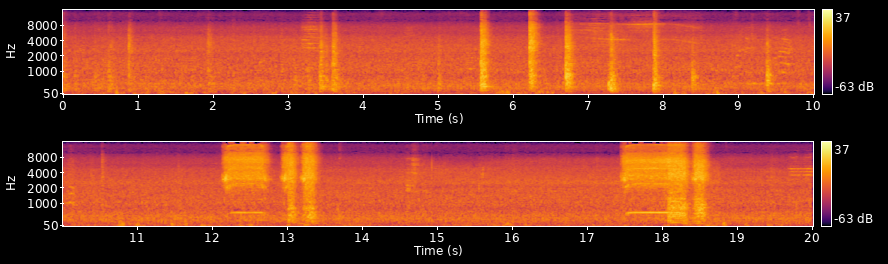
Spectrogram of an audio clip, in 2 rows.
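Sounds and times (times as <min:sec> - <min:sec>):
power tool whining with hiss: 0:06.8 - 0:08.6, 0:12.2 - 0:13.5, 0:17.5 - 0:18.8.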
